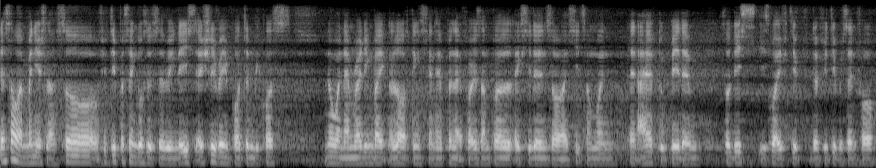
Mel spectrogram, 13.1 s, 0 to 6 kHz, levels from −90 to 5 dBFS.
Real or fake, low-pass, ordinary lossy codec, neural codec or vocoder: real; 5.4 kHz; none; none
